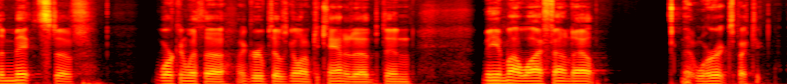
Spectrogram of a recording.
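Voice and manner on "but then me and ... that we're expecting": emotional, halting, choked up, voice breaking. Asked about upcoming work, the speaker shares that they are expecting: a little emotional. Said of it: "Sorry, I get a little emotional with it".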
